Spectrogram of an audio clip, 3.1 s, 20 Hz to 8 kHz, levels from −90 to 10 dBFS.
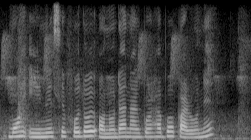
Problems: constant background noise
